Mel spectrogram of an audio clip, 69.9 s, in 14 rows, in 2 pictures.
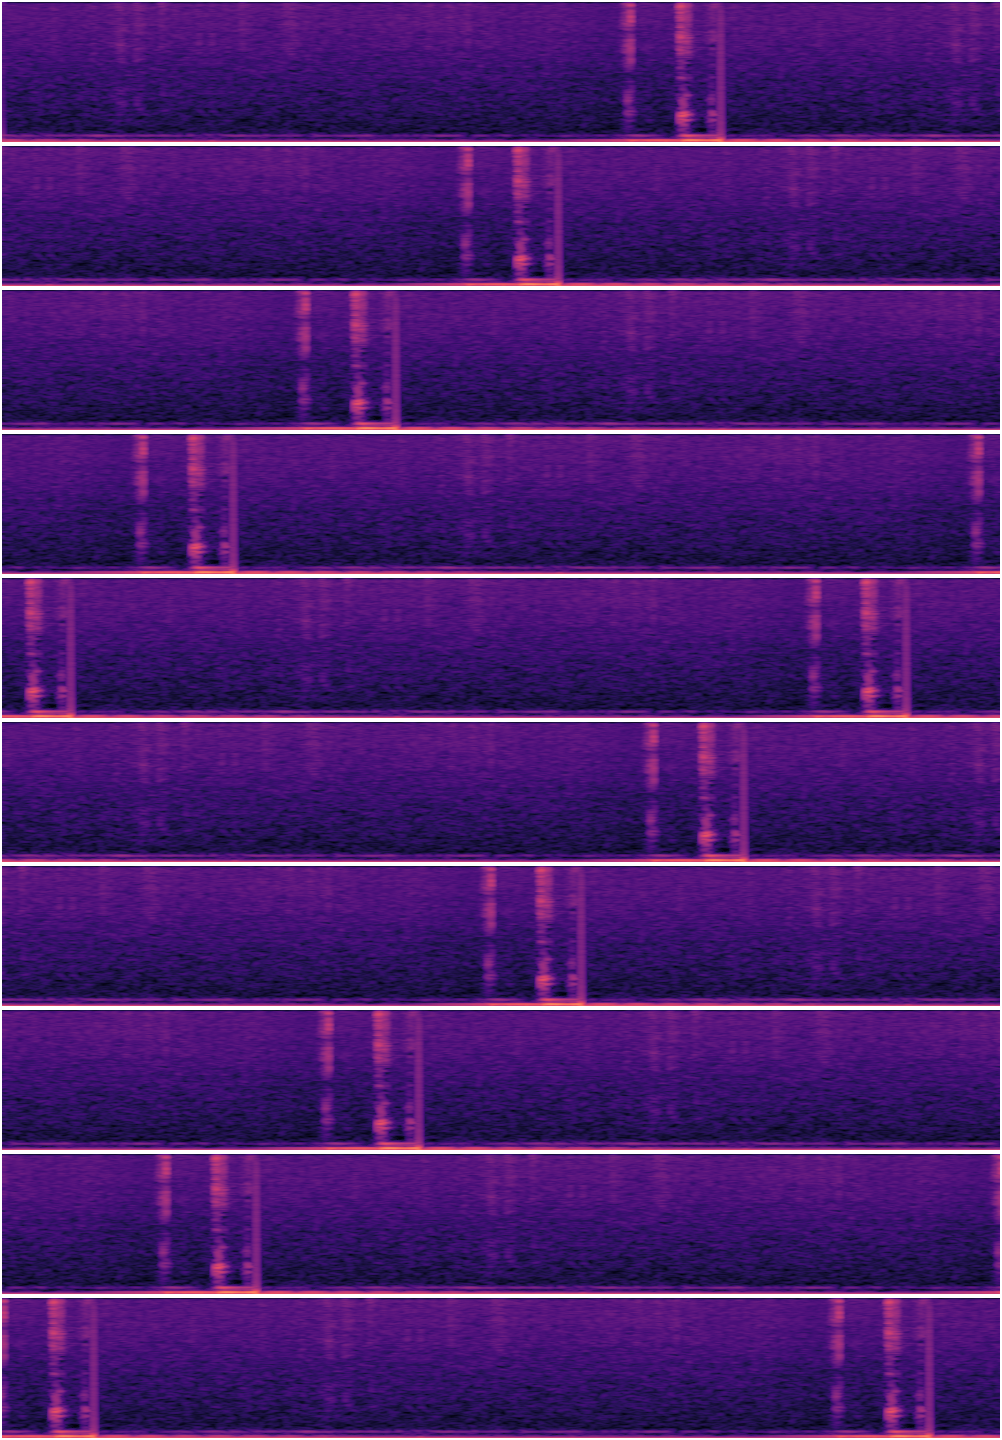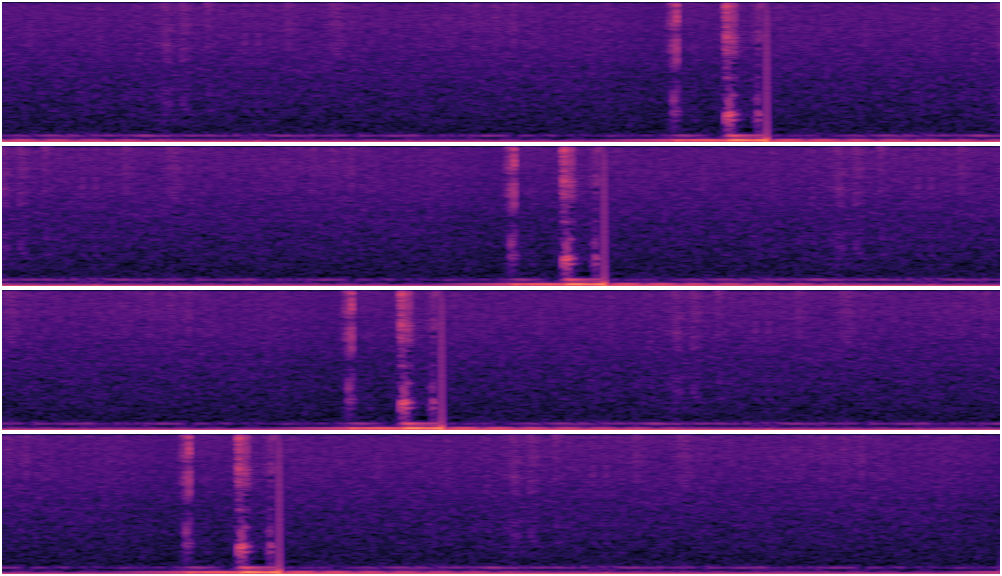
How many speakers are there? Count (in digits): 0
